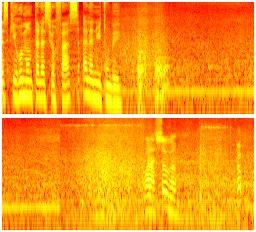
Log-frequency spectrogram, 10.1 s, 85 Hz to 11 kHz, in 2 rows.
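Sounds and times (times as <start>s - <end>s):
ship machinery humming: 0.0s - 10.0s.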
